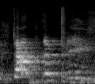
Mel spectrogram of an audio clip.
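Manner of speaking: high, loud shout. Retold or imitated. Man shouting to Limerick people to stop pigs, high and loud. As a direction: yell it after the pigs. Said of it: "and he shouted out".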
